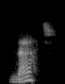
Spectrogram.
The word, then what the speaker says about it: gnat: The same thing in the word gnat, which is like a little flying insect. It used to be pronounced gnat. But at around this time in English history, people stopped pronouncing the K and they stopped pronouncing the G.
